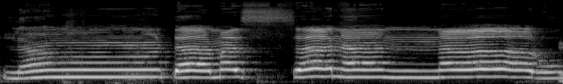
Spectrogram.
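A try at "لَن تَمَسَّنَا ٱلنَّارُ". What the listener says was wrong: ये नन दूसरा गुन्ना आपने छोड़ दिया, एक किया है, ठीक है तो दूर लन तमस्सना अन्नारु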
